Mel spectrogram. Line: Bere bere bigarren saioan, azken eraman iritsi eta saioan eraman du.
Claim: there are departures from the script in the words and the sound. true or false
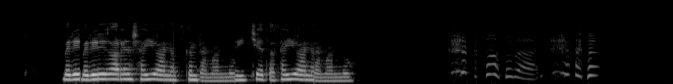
true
